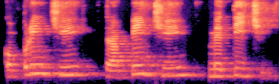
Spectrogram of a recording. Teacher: además la vocal e al final de cada palabra suele ser reemplazada por la vocal I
